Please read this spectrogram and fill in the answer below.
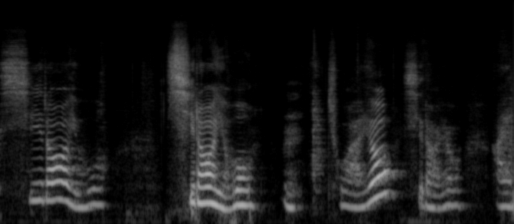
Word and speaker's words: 싫어요: So you can just ignore this when you're pronouncing it. And this is just pronounced like 싫어요.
